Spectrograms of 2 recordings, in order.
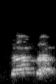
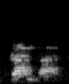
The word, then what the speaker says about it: Rambam: Rambam is pronounced with the emphasis on the first syllable, Rambam, and Ramban is pronounced with the emphasis on the second syllable, Rambam and Ramban.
